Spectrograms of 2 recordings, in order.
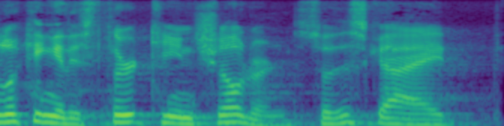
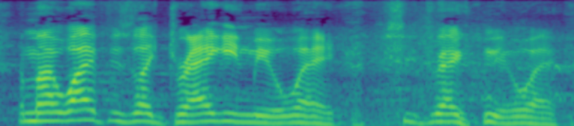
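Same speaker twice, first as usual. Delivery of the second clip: ordinary talk, nothing marked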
